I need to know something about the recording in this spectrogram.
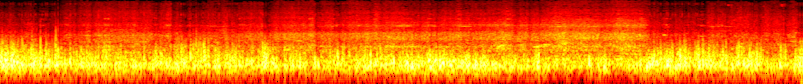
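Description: Street traffic: vehicle engines running on the road below, with a steady rumble and voices mixed in.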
